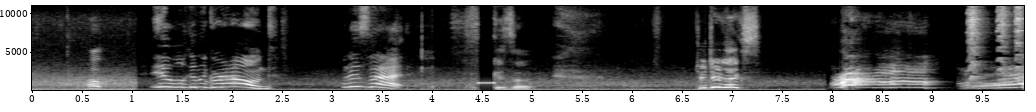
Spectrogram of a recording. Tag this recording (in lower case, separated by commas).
speech, canids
